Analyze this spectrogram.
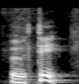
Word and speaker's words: et: Une petite remarque sur le mot de liaison et, et. Ce mot se prononce bien et. En revanche, attention de ne pas faire de liaison.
